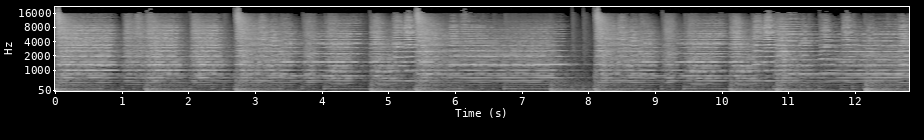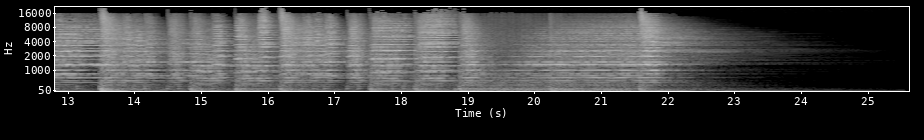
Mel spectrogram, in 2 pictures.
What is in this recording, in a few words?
Fanfare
